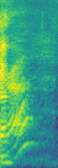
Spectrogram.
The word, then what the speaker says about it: Hera: Hera. Rhymes with Sarah. – Yep. H-E-R-A. – H-E-R-A.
